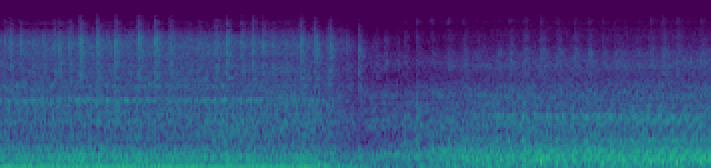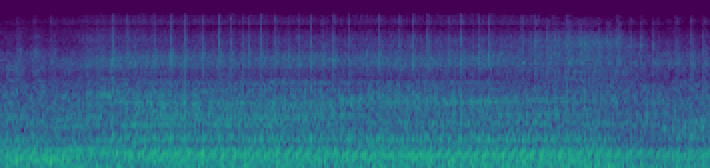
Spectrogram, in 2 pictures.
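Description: Dirt bike engine running with heavy low rumble for the first couple of seconds, dipping briefly near three seconds, then settling into a steady idle with a rapid firing beat.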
